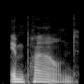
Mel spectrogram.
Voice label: "impound", American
